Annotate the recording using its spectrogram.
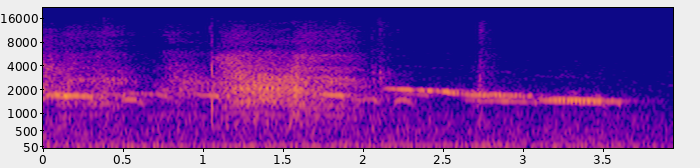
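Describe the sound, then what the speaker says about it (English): A white-winged chough gives long, clear descending whistles, several drawn-out calls in sequence, close and distinct with a few faint clicks between them. "Their call is a descending whistle and quite atmospheric to witness as a chorus."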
